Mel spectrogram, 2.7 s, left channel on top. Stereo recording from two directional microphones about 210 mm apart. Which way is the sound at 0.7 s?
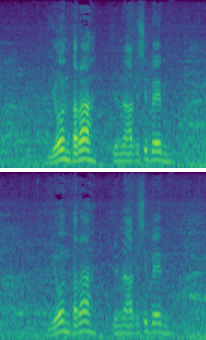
15° left (ahead or behind).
